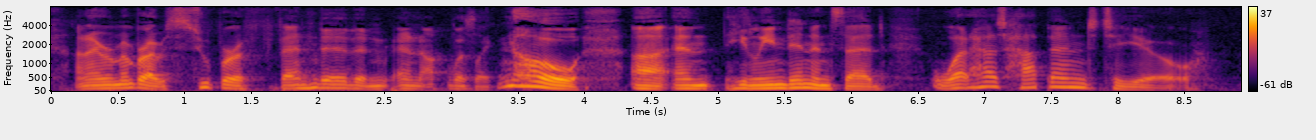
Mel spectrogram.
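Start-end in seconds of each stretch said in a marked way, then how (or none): 6.6-8.6 menacing and sing-song voice. Retelling what a man leaned in and asked the speaker, like a Bond villain. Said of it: "Did he say it like a Bond villain".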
